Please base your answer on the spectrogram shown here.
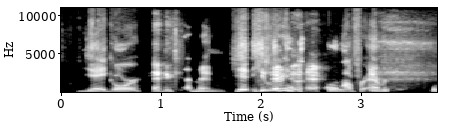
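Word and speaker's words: Egor: getting on social media and saying everybody it's jagor he he literally out forever don't feel bad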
